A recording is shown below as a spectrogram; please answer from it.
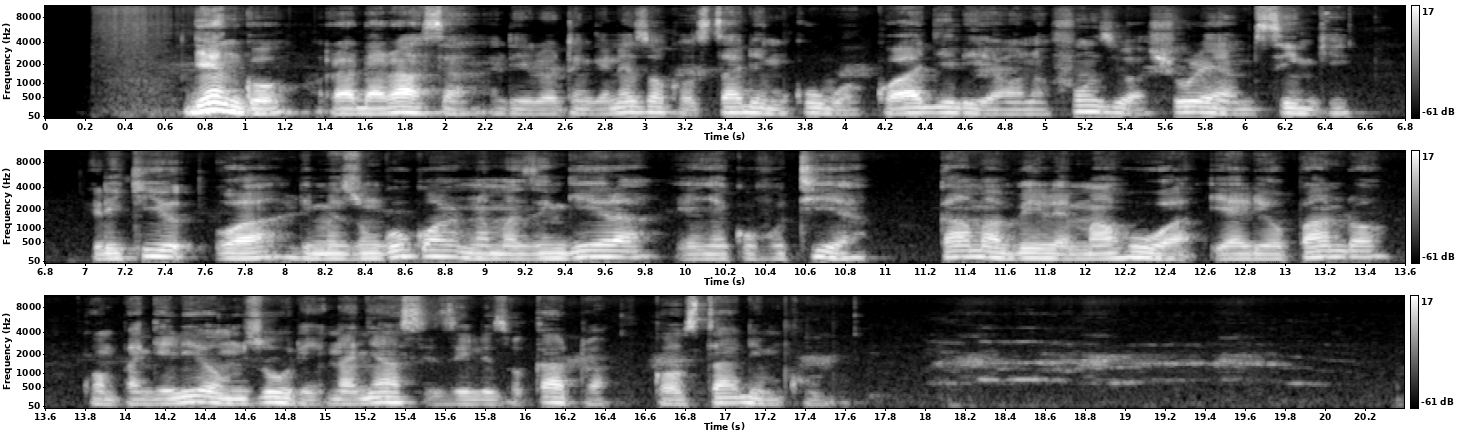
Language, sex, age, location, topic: Swahili, male, 25-35, Dar es Salaam, education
